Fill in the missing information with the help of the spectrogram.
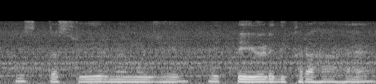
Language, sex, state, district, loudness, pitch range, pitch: Hindi, male, Goa, North and South Goa, -15 LUFS, 115-125 Hz, 120 Hz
